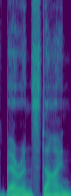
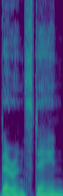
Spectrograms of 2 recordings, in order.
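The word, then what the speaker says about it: Berenstain: Yet a surprising number of adults insist the name was Baronstein Bears, not Baron Stain. Baronstein. Many people remember seeing it that way, pronouncing it that way, writing it that way, but every official copy says Baron Stain.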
